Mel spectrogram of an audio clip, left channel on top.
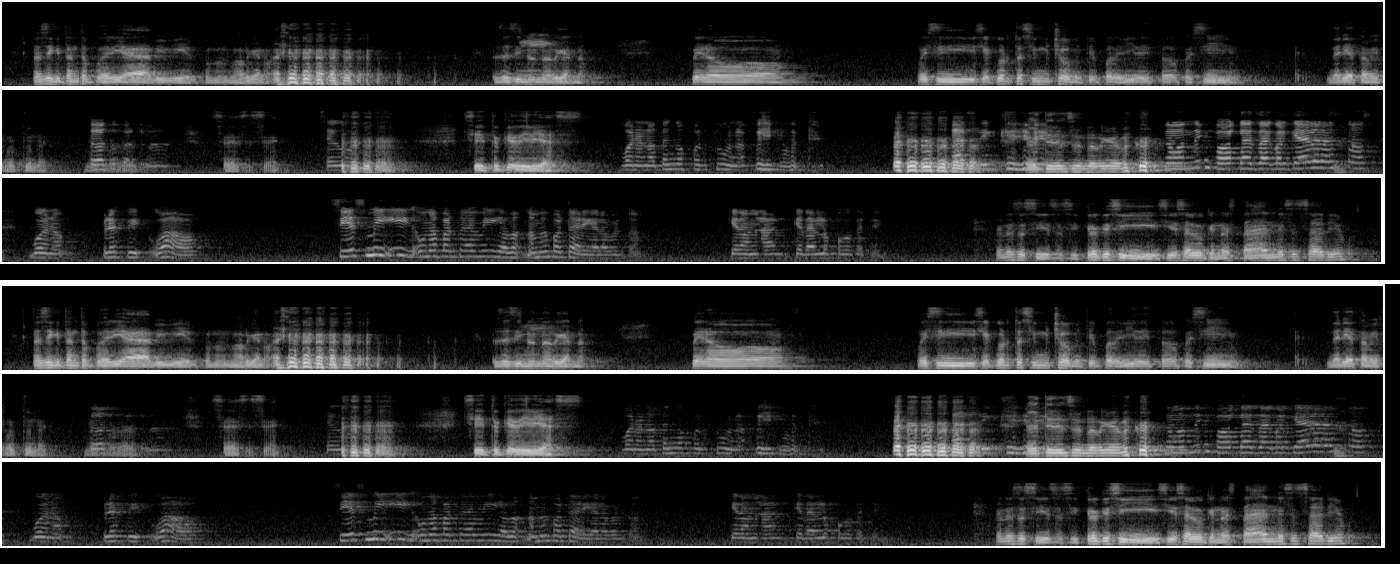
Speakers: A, on the right; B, on the left.
A: No sé qué tanto podría vivir con un órgano. <laughs> O sea, sin
B: Eh,
A: un órgano. Pero, pues si, si acorto así mucho mi tiempo de vida y todo, pues sí, daría toda mi fortuna. la
B: Toda tu fortuna,
A: Sí, sí, sí.
B: seguro.
A: <laughs> Sí, ¿tú qué dirías?
B: Bueno, no tengo fortuna, <laughs> fíjate.
A: <laughs> ¿No
B: Así que
A: tienes
B: <laughs>
A: un órgano?
B: no, no importa, o sea, cualquiera de las
A: <laughs>
B: dos. Bueno, prefi wow. Si es mi hígado, una parte de mi hígado, no me importaría, la verdad, que donar, que dar lo poco que tengo.
A: Bueno, eso sí, eso sí. Creo que sí, sí es algo que no es tan necesario.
